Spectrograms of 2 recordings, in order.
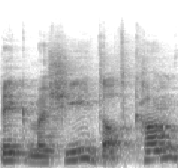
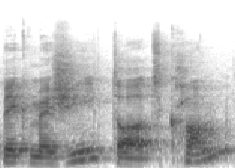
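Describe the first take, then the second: First: The name is pronounced the English way. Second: The name is pronounced the French way.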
